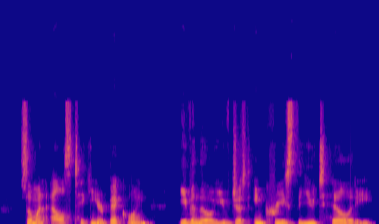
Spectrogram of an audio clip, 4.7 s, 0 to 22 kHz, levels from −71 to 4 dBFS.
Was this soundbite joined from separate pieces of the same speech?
no; 0 cuts

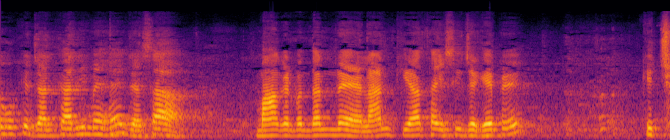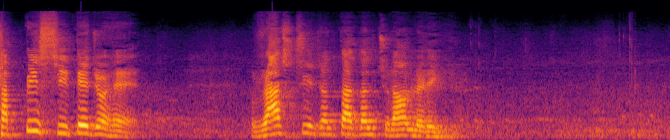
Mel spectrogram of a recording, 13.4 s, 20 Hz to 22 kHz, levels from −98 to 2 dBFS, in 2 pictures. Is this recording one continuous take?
yes; 0 cuts

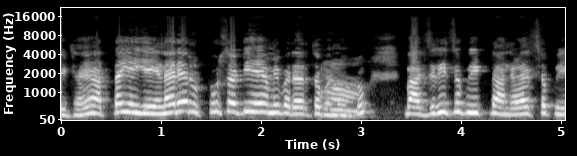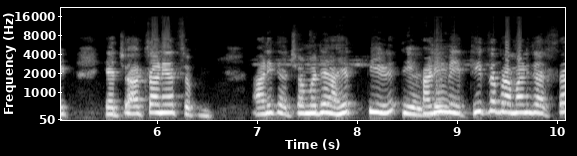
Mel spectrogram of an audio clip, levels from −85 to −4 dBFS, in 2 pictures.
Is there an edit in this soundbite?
no; 0 cuts

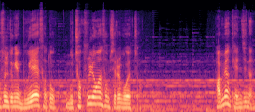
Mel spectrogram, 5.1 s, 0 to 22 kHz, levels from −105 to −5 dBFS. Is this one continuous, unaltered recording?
no; 1 cut; at 1.5 s

